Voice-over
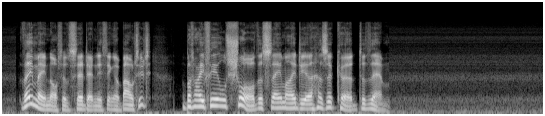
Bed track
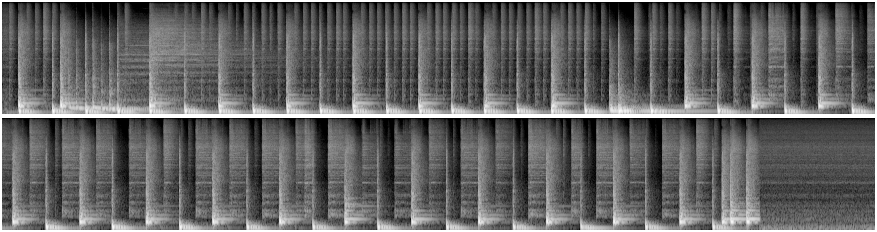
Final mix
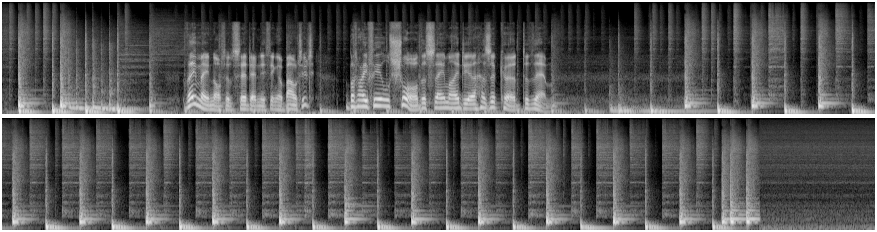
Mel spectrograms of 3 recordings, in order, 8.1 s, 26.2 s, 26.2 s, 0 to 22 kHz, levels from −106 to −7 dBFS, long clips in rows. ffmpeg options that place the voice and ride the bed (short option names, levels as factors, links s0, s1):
-filter_complex "[0:a]adelay=2450,volume=0.841[s0];[1:a]volume=4.22,afade=t=out:st=1.7:d=0.59:silence=0.133352,afade=t=in:st=8.99:d=1.41:silence=0.149624[s1];[s0][s1]amix=inputs=2:normalize=0"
